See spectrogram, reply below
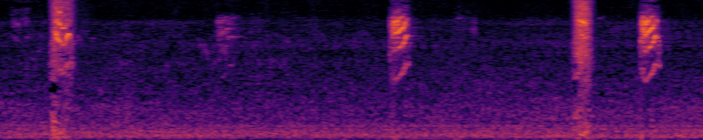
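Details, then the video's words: A female rusty-collared seedeater calling to stimulate males delivers four sharp, thin, high notes spaced several seconds apart, then two closer together near the end. Each dips briefly in pitch, against a low hiss. "Melhor fêmea de coleiro quente para esquentar coleiro"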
